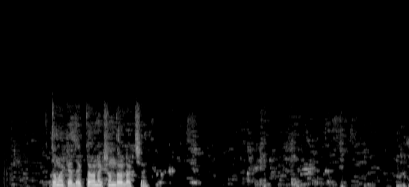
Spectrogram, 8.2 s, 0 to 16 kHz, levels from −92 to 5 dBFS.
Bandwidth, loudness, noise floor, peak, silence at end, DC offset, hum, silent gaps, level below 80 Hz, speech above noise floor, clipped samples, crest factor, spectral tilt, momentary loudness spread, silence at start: 6.8 kHz; -22 LUFS; -84 dBFS; -4 dBFS; 0.1 s; under 0.1%; none; none; -60 dBFS; 63 dB; under 0.1%; 22 dB; -9 dB/octave; 27 LU; 1.05 s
